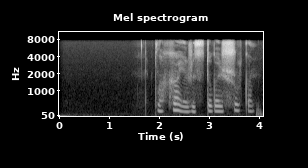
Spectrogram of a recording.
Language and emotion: Russian, angry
